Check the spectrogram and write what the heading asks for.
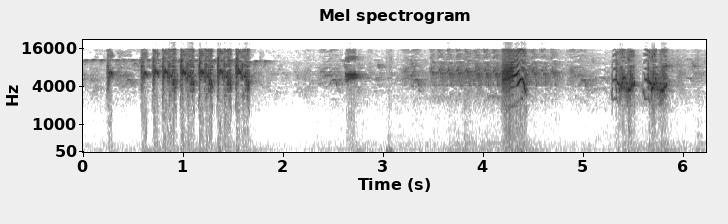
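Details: Ruby-cheeked sunbird (sogon) calling a rival in vigorous ngeriwik style, recorded to train other birds: a quick ticking trill of high notes, scattered shrill chirps, and one sharp whistled note, then two more chirps.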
